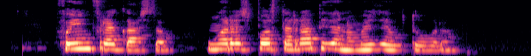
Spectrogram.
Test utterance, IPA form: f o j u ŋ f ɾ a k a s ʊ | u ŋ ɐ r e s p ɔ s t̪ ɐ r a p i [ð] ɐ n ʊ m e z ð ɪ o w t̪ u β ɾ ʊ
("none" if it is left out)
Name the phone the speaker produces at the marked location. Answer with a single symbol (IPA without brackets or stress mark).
ð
